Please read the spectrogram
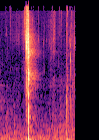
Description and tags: Pumpkin Guts Squish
